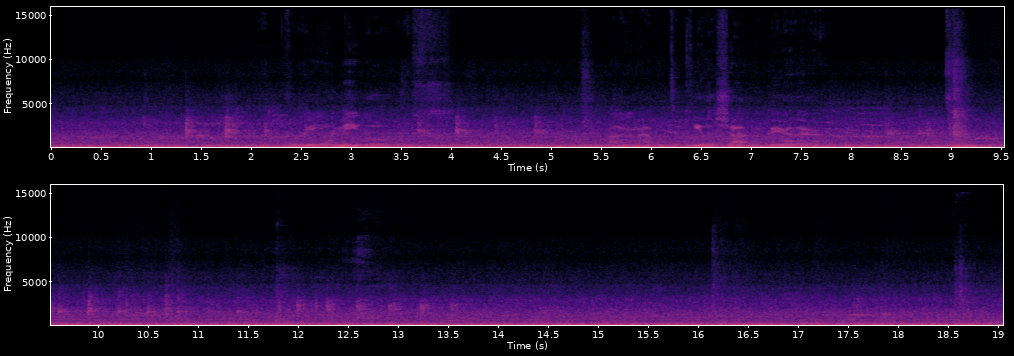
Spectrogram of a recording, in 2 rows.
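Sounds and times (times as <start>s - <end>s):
distant voices: 0.0s - 19.0s
low mechanical hum and rumble: 0.0s - 19.0s.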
